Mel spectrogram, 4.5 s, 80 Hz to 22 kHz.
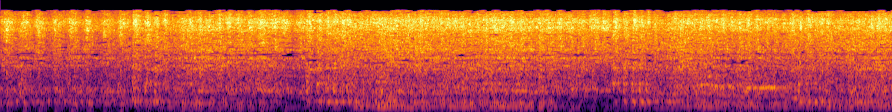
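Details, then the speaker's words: Yamaha Mio i125 scooter after exhaust header work to cure backfiring, original exhaust gasket reused: even, buzzy single-cylinder idle with no popping, misfire or rattle; normal idle. "swabeng swabe mga paps pwede niyong i-check dito yan dito"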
